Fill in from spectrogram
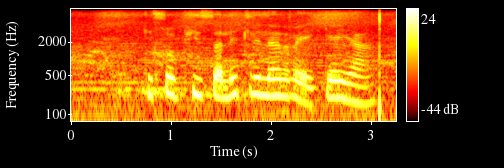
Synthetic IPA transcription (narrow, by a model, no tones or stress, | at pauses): kʼɪɬopʰisalɪt͡ɬʼɪlɛrɛkʼɛja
